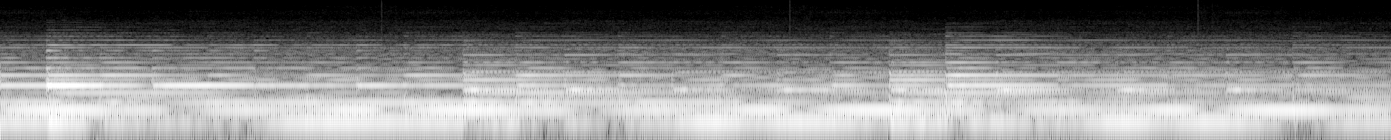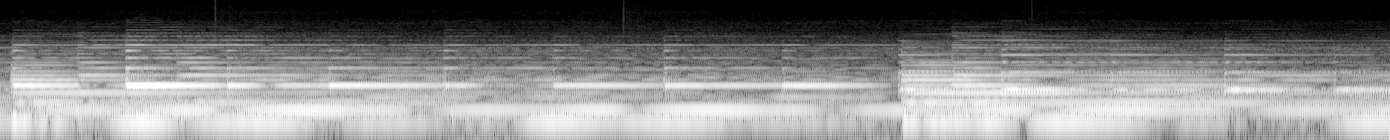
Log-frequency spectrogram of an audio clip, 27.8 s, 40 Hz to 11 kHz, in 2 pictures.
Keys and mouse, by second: 0.9 ctrl+r, 4.0 click, 5.2 Tab, 6.3 shift+a, 10.0 Tab, 10.0 s, 11.8 s, 14.0 e, 18.5 e, 20.4 s, 21.4 e, 22.9 s.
